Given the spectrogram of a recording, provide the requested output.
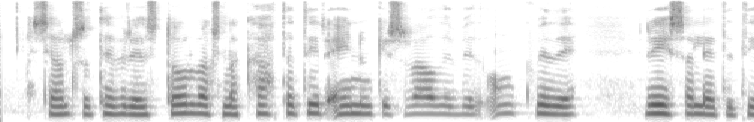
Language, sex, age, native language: Icelandic, female, 40-49, Icelandic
